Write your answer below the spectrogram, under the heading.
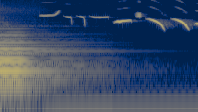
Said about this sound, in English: Little yellow bird dancing round and round. Do the happy canary, come on, do it with me. Chirp, chirp, chirp, let's be happy and free.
